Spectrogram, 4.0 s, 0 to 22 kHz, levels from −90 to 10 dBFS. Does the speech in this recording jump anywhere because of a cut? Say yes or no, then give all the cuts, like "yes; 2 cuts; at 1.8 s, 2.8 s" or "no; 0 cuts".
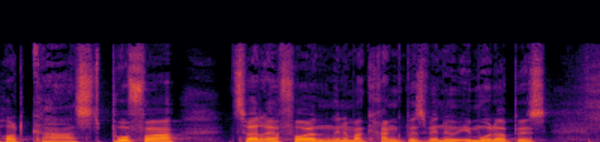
no; 0 cuts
